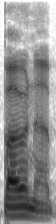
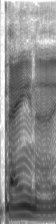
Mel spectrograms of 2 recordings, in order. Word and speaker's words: Boehner: It's basically Mike Boner, but he claims it's pronounced Boehner, even though it's spelled with an O. And an E.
